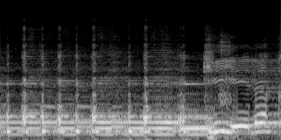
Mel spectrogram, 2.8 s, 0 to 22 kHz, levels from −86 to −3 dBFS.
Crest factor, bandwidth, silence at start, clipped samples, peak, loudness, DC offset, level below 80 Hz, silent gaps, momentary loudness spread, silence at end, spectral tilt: 14 dB; 6.2 kHz; 0 s; under 0.1%; -2 dBFS; -16 LUFS; under 0.1%; -42 dBFS; none; 5 LU; 0 s; -9 dB/octave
